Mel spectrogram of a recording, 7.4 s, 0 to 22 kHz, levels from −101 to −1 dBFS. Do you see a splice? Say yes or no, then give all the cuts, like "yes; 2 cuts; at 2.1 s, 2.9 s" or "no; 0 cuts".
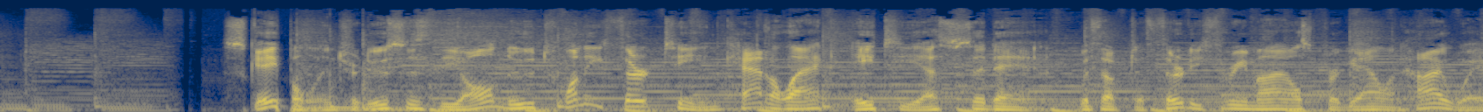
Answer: yes; 1 cut; at 1.1 s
